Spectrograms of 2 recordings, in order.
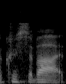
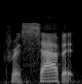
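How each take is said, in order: First: "Chris Sabat" said as "uh-BOT", stress moved to the last syllable with a clear t; "Chris Sabat" with the t sounded and stress on the end; second try at the name. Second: "Chris Sabat" said as "Sabb-uh", stress on the first syllable, last t dropped; "Chris Sabat" pronounced SAB-uh with a trailing vowel; first try at the name. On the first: Unsure fan correcting his pronunciation of the actor's name. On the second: Unsure fan trying the voice actor's name, first guess. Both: Shown as a demonstration. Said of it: "I don't know how to pronounce his last name".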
